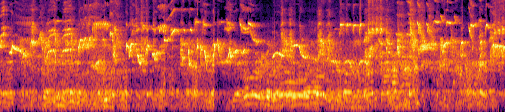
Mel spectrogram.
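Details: Orange-headed thrush singing in the 'teler' style prized by Indonesian songbird keepers: a dense, varied run of bright warbled and whistled phrases that continues without pause, with overlapping chirps and faint voices in the background.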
